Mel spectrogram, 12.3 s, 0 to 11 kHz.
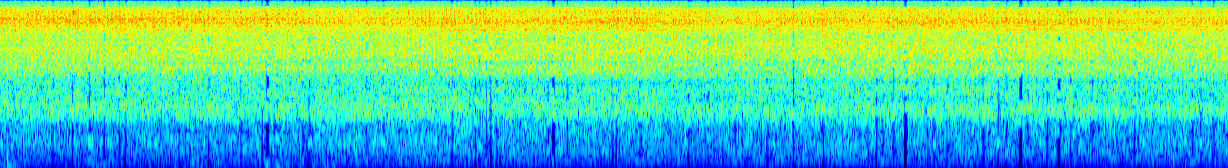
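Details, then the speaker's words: Gardena manual push reel mower being backlapped with 120-grit lapping compound, reel spun backwards by a drill; steady, even hiss and whir with no single blade knocking; even reel-to-bedknife contact. "so as it turns you can hear it's pretty pretty smooth even turn you don't hear one of the blades knocking and the rest being smooth it sounds good this one's lapping up nicely"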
